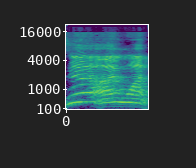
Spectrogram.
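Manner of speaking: put-on whining like a fussy little kid. Showing what children sound like when they whine, imitating a whiny child. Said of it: "when you whine, and that sounds like this".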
